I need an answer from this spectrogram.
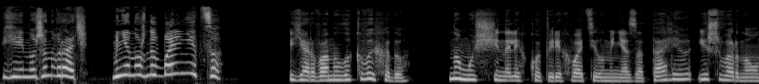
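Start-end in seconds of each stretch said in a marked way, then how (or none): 0.0-2.2 piercing high scream. A narrator's reading. Girl dragged from her dying friend, screaming. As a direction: scream no with everything you have. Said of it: "Я так билась и кричала".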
